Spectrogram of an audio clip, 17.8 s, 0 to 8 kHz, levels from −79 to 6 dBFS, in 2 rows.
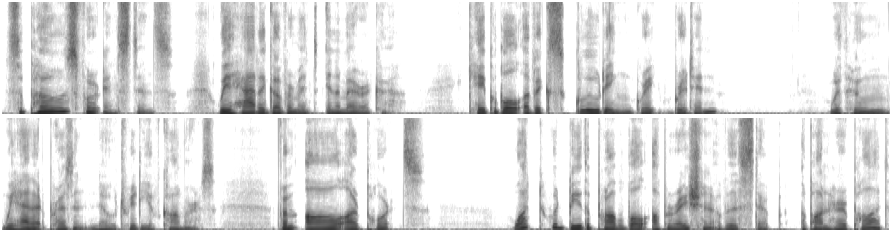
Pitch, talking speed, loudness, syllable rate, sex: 115 Hz, 135 wpm, -19 LUFS, 4.0 syllables/s, male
